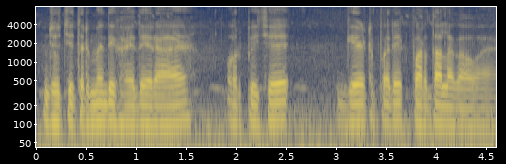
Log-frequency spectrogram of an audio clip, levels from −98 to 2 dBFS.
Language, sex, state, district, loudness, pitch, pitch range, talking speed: Hindi, male, Uttar Pradesh, Saharanpur, -19 LUFS, 105 Hz, 100-110 Hz, 210 wpm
